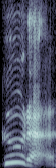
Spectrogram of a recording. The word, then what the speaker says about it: Gouda: Yeah, but also in the Netherlands, in Dutch, where Gouda is, that's not how it's pronounced. How's it pronounced? Gouda. Not to put you on the spot. Gouda? Yeah, but you roll the G.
